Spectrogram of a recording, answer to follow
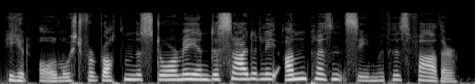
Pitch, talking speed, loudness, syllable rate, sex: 205 Hz, 165 wpm, -17 LUFS, 5.5 syllables/s, female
